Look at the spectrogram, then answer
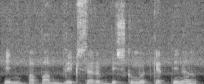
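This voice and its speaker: A man's voice: mid-range voice, very animated, moderate pace, a little hiss or hum, close to an everyday voice. A man acting a concerned, helpful village councilman in a conversational radio drama. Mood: explaining, concerned.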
